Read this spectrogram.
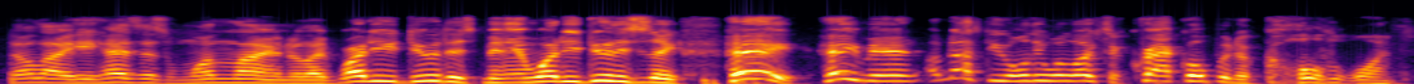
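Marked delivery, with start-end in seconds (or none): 1.7-3.2 retold interrogators. Acting out interrogators questioning a suspect. 3.6-7.0 high-pitched mock protest; hammed-up high, defensive suspect; imitated suspect. Acting out suspect's line from a show.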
